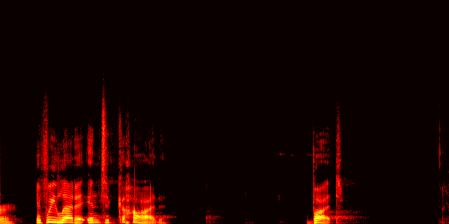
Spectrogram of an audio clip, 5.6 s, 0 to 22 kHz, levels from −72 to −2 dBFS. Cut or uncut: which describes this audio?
uncut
